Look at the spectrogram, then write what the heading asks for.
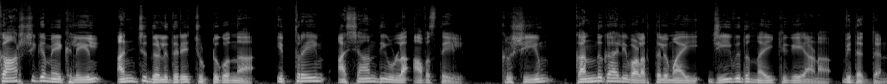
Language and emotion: Malayalam, neutral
